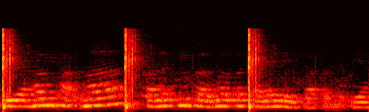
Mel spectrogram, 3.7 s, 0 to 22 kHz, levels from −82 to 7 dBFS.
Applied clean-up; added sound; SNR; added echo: none; Tools; 0 dB; reverberation time 0.6 s.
